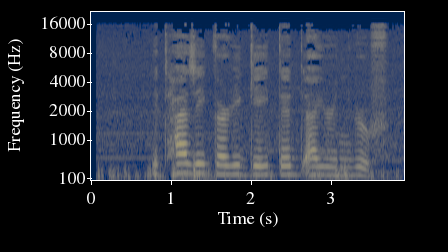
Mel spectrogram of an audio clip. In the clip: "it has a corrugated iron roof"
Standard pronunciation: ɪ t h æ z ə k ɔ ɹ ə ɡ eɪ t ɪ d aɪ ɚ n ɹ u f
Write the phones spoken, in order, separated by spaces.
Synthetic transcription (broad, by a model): ɪ t h æ z ə k ɔ ɹ ə ɡ eɪ t ɪ d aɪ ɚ n ɹ u f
